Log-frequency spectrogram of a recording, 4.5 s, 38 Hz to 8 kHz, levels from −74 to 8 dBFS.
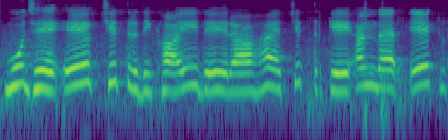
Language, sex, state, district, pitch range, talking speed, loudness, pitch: Hindi, female, Madhya Pradesh, Katni, 255-305 Hz, 145 wpm, -13 LUFS, 275 Hz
